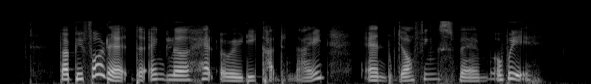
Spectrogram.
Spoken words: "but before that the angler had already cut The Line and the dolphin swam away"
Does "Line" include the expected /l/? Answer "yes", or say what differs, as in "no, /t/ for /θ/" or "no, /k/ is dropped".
no, /n/ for /l/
